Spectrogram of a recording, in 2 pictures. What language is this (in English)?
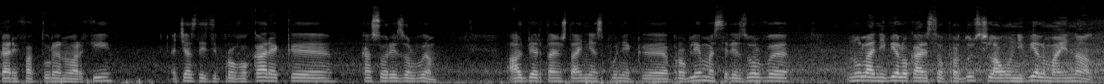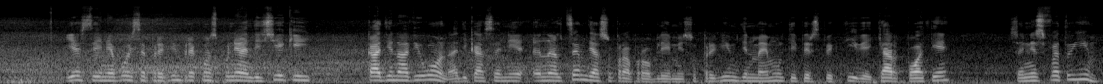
Romanian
